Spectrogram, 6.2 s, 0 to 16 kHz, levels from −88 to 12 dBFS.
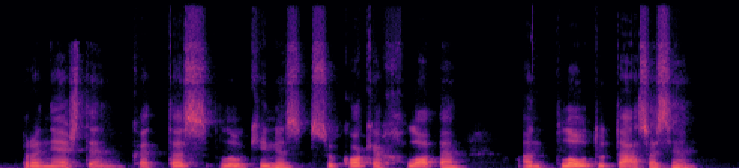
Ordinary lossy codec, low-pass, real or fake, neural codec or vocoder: Opus, 24 kbps; 14.4 kHz; real; none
